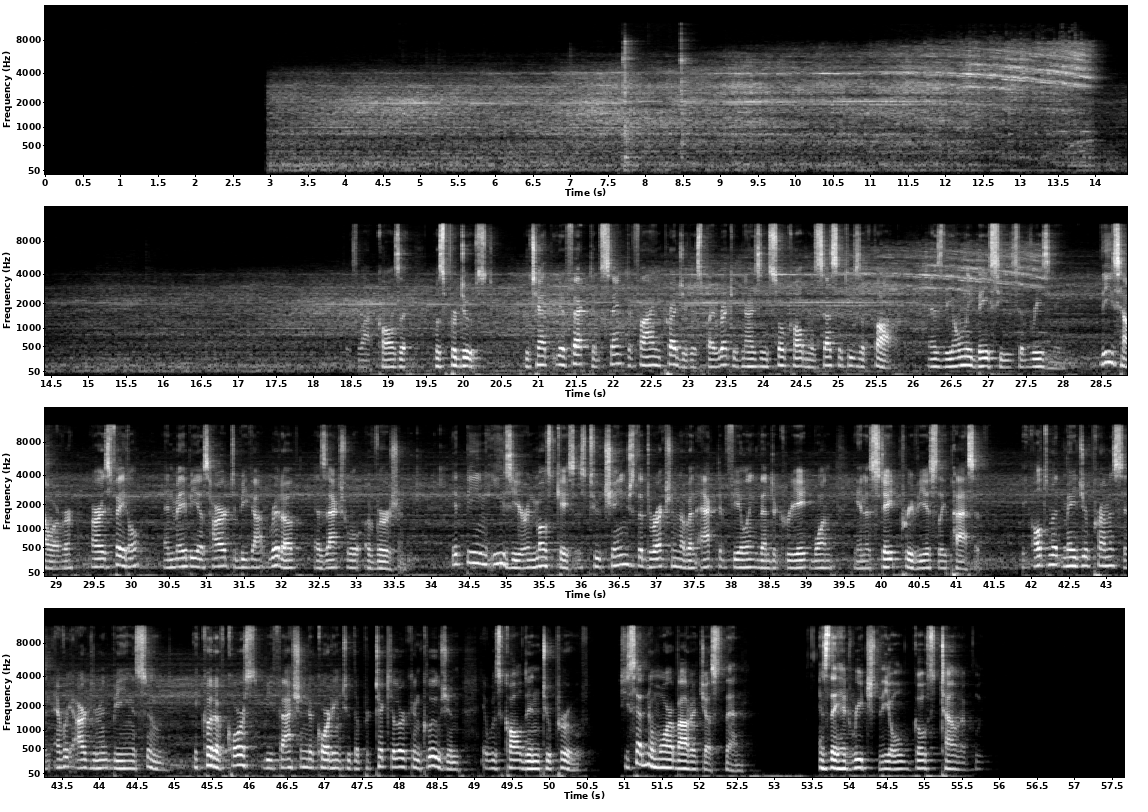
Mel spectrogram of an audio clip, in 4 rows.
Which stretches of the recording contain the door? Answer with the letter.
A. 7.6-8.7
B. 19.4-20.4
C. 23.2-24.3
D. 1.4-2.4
A.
